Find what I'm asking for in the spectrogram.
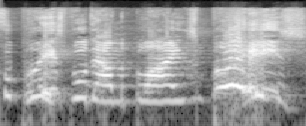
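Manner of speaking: high, loud pleading that climbs to a scream; panicked shouting. Acted. Man begging for the blinds down, panicked shout. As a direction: beg desperately, rising to a cry.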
